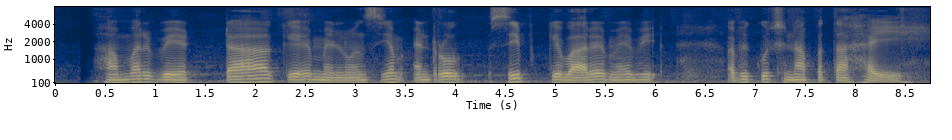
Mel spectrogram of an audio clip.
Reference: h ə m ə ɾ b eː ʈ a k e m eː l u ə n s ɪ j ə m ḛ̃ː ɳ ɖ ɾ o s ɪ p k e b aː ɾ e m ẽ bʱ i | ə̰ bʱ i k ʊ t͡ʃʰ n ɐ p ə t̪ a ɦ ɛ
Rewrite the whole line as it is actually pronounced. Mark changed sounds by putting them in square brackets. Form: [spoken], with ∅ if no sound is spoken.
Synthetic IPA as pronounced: h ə m ə ɾ b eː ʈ a k e m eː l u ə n s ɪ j ə m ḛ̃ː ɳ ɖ ɾ o s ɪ p k e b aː ɾ e m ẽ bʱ i | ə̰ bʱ i k ʊ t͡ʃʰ n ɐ p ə t̪ a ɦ ɛ

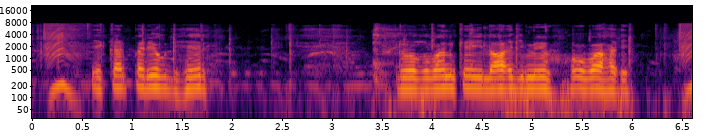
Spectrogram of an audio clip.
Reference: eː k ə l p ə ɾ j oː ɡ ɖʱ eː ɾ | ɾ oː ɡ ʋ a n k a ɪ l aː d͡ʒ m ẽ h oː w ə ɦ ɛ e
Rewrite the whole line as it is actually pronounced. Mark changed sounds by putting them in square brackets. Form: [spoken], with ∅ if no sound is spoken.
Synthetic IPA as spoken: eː k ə [ɾ] p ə ɾ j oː ɡ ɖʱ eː ɾ | ɾ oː ɡ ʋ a n k [e] ɪ l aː d͡ʒ m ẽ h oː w [a] ɦ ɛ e

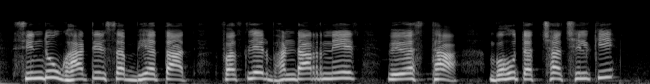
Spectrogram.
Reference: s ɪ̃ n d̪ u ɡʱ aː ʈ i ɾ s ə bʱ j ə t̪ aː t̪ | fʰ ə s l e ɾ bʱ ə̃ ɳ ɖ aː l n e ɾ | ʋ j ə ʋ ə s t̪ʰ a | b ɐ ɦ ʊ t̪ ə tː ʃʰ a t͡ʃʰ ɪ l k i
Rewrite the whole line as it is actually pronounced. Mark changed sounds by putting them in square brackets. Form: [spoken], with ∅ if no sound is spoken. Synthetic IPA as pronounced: s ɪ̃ n d̪ u ɡʱ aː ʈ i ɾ s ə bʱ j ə t̪ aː t̪ | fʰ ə s l e ɾ bʱ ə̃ ɳ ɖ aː [ɾ] n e ɾ | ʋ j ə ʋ ə s t̪ʰ a | b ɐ ɦ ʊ t̪ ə tː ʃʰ a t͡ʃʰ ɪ l k i

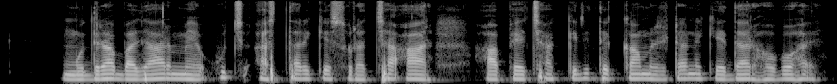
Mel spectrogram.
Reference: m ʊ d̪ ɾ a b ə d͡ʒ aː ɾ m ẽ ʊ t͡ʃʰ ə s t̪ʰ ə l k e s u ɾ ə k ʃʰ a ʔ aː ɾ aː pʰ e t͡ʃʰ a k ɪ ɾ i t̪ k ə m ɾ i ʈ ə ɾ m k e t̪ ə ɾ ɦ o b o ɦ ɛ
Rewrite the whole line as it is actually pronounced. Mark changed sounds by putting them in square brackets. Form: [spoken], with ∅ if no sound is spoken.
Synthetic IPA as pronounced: m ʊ d̪ ɾ a b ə d͡ʒ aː ɾ m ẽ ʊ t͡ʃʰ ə s t̪ʰ ə [ɾ] k e s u ɾ ə k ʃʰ a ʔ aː ɾ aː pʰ e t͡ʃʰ a k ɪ ɾ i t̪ k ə m ɾ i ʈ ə ɾ [n] k e [d̪] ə ɾ ɦ o b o ɦ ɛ

